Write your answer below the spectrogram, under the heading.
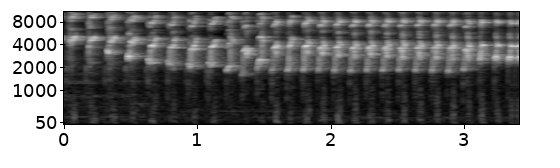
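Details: Ngekek chatter from a fighter lovebird meant to get other lovebirds calling: quick raspy notes whose pitch slides downward and then holds, repeated rapidly in an uneven rhythm.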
